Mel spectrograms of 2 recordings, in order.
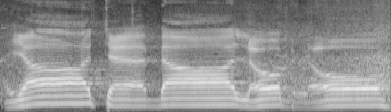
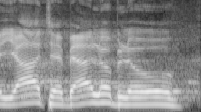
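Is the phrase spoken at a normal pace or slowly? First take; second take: slowly; normal. First: The phrase is spoken slowly and drawn out. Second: The phrase is spoken at a normal pace.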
